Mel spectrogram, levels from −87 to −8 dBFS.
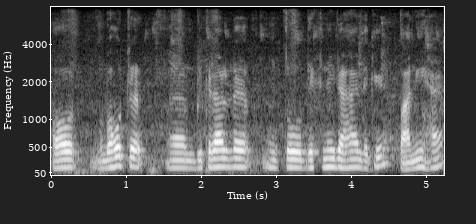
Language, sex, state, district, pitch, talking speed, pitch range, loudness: Hindi, male, Bihar, Katihar, 140 Hz, 135 wpm, 135-150 Hz, -17 LUFS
